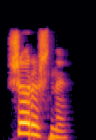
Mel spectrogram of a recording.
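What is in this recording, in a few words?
"шӧрыштны", Komi, female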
